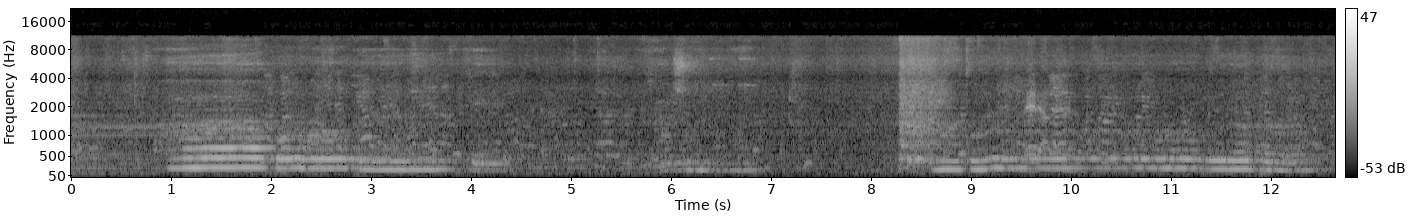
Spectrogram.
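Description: A harmonica plays a slow, wavering melody.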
